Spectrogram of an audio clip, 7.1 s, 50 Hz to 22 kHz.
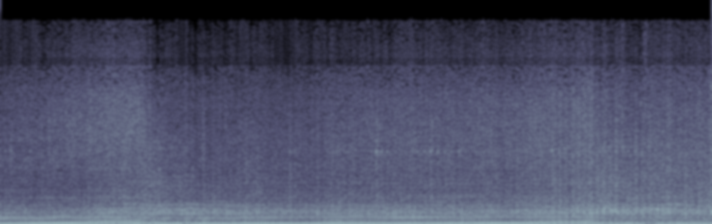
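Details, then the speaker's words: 2002 Subaru WRX wagon turbo, almost 400,000 miles, driving in second gear under boost: strong even pull, pitch climbing smoothly with revs, no misses or rattles; healthy turbo acceleration, a backfire follows. "Hell yeah, boys, we got a ripper. Now sound like every other Subaru kid."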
